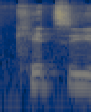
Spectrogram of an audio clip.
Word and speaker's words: Kitsy: Um, I am joined by Kitsy Higgins. Kitsy is the right pronunciation.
